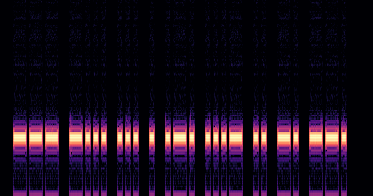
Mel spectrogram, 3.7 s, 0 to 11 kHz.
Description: Morse code, heard as a keyed tone, about 30 wpm, 1000 Hz. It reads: OBSERVING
